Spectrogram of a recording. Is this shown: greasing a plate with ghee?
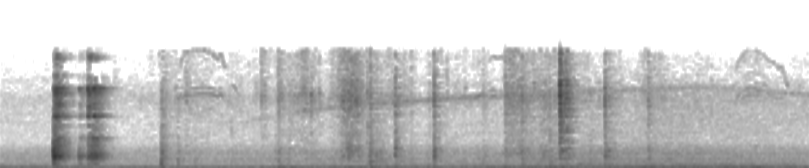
yes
